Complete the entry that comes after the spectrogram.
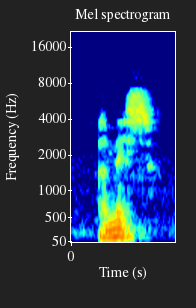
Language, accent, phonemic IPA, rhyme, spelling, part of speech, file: English, Southern England, /əˈmɪs/, -ɪs, amiss, adjective / adverb / noun, LL-Q1860 (eng)-amiss.wav
- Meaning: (adjective) Wrong; faulty; out of order; improper or otherwise incorrect; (adverb) 1. Wrongly; mistakenly 2. Astray 3. Imperfectly; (noun) Fault; wrong; an evil act, a bad deed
